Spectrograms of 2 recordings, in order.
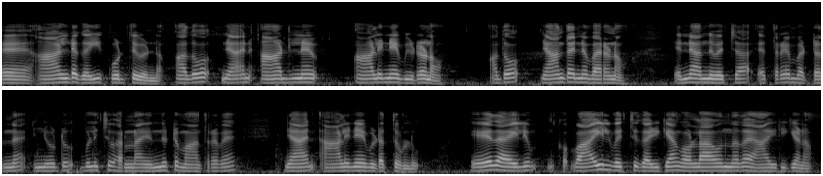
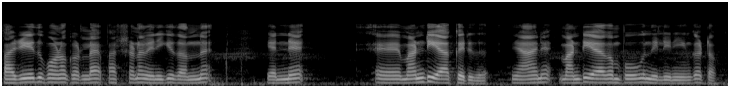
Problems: none marked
